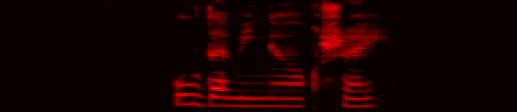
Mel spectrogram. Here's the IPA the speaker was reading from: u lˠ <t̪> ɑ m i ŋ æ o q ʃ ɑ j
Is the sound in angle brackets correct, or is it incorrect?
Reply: incorrect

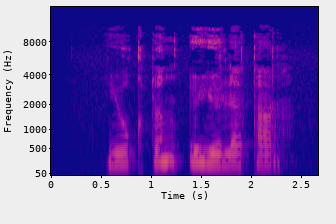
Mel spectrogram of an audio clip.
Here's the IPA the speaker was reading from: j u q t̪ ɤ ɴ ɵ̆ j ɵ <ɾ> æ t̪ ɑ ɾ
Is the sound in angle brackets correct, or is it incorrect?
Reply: incorrect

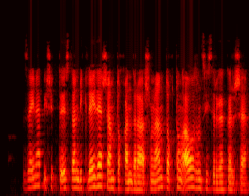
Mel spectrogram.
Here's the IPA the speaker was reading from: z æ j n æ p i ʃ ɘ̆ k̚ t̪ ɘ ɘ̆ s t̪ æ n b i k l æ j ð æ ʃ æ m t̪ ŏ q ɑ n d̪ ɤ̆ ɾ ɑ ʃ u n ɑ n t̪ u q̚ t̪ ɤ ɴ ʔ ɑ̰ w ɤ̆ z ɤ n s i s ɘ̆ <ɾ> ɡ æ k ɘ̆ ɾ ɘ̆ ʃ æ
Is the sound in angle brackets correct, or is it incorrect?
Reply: correct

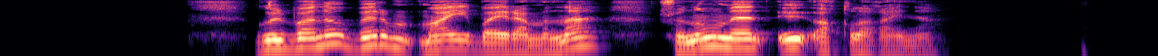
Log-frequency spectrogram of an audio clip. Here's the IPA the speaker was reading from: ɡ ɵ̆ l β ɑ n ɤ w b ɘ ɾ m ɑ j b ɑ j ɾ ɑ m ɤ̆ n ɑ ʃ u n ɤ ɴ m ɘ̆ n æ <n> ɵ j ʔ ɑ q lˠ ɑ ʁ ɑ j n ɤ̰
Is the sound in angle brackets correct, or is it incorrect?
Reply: correct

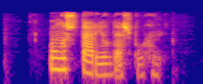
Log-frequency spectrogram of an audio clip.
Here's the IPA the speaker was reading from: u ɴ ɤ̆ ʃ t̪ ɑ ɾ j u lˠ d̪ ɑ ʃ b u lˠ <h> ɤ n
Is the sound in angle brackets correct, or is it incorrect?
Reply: correct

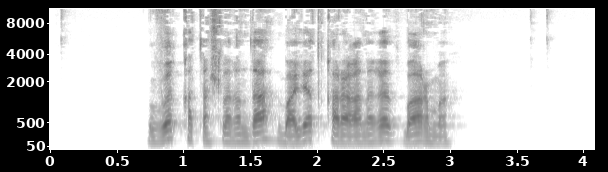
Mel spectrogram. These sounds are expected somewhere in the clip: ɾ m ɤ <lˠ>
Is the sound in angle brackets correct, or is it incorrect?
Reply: incorrect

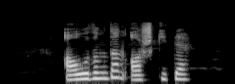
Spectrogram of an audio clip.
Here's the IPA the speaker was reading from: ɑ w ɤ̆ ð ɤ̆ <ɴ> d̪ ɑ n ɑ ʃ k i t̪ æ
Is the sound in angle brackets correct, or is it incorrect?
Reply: correct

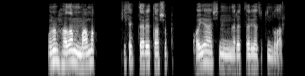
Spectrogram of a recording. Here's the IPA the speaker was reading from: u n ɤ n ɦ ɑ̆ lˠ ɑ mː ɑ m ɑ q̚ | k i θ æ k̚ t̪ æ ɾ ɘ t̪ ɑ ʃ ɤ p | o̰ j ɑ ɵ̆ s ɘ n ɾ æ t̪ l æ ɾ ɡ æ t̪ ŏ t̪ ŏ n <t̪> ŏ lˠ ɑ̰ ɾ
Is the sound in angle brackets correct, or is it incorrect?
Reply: incorrect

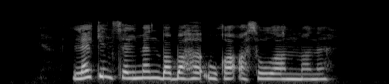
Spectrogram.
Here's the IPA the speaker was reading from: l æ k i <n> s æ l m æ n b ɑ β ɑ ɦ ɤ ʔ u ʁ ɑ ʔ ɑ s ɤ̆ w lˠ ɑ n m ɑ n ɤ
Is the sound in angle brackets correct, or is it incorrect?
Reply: correct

